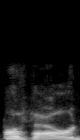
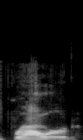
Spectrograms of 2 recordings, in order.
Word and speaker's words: Broward: wise there were still you say bravard because I'm pretty sure she means Broward don't even tell me she mispronounced a county in the state in which she lives search and rescue groups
